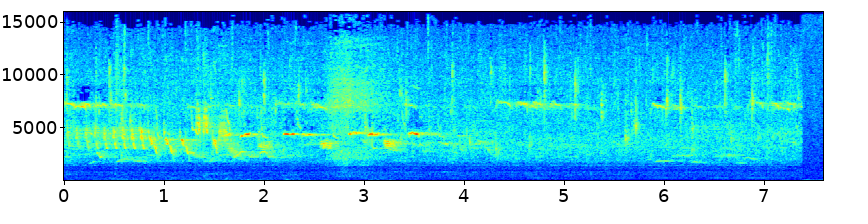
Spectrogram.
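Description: Wild birds singing and chirping, several overlapping high whistles and quick trills.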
